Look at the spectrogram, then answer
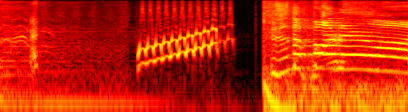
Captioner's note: laughs; film reversing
